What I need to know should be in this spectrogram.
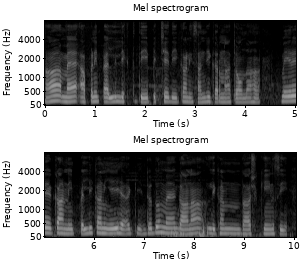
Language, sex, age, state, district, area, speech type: Punjabi, male, 18-30, Punjab, Muktsar, rural, spontaneous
